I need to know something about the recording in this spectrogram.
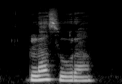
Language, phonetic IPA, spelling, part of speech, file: Polish, [ɡlaˈzura], glazura, noun, LL-Q809 (pol)-glazura.wav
